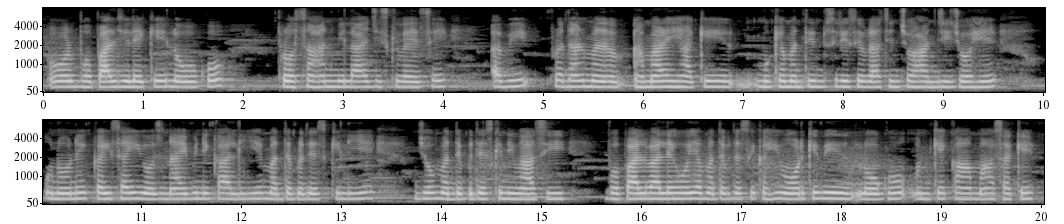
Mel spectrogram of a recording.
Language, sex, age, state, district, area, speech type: Hindi, female, 45-60, Madhya Pradesh, Bhopal, urban, spontaneous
